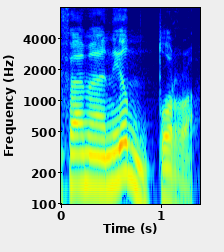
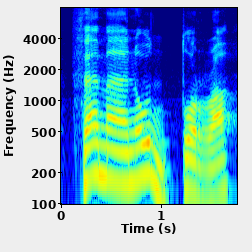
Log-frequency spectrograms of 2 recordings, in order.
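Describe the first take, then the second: First: The nun is followed by a different vowel. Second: The nun is followed by a u vowel. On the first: This is another recognised reading tradition. "اللي بيقرأ برواية حفص بيقولوا" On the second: This is one recognised reading tradition. "ورش بيقرأها بضم النون"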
